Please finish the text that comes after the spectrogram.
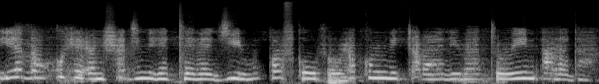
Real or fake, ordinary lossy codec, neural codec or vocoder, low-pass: fake; none; codec, 44.1 kHz, 0.9 kbps, DAC; 19.8 kHz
